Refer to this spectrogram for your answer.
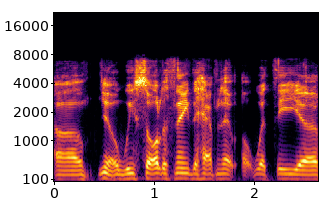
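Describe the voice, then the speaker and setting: A man's ordinary speaking voice at a medium pitch. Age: 60s. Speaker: community leader. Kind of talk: interview.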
